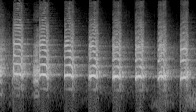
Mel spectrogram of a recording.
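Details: A seriema gives eight loud, harsh, nasal yelping notes rich in overtones, about three per second; its screams can carry several kilometres.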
